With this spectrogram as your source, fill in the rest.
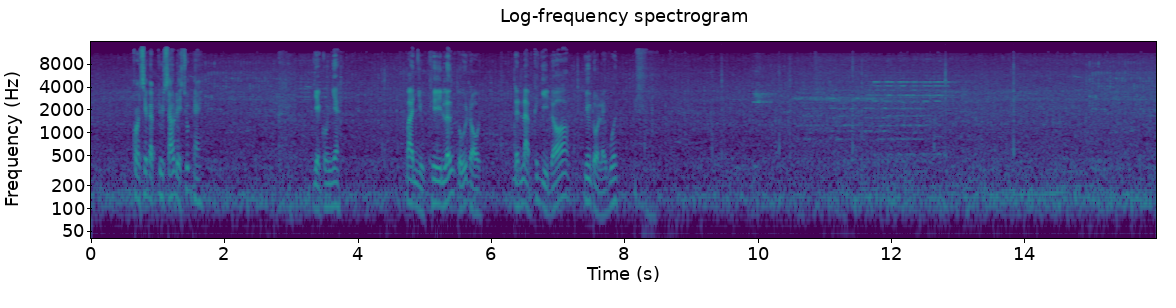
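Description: Motorbikes hum past steadily in the street.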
